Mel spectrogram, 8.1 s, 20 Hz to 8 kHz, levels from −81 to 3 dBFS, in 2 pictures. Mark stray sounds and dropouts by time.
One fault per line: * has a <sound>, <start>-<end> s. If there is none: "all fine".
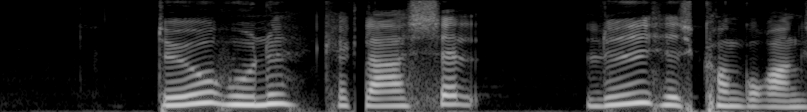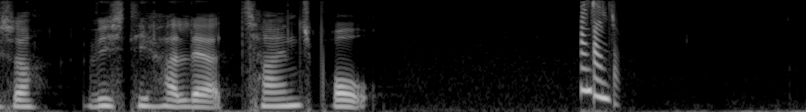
* has a dropout, 1.8-1.8 s
* has a chirp, 6.9-7.1 s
